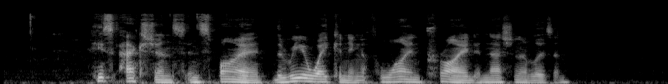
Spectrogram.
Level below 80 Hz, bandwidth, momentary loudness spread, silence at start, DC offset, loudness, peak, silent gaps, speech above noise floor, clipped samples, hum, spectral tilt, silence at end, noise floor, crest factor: -40 dBFS; 11.5 kHz; 9 LU; 0.9 s; under 0.1%; -23 LUFS; -4 dBFS; none; 42 dB; under 0.1%; none; -6 dB/octave; 1 s; -64 dBFS; 20 dB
